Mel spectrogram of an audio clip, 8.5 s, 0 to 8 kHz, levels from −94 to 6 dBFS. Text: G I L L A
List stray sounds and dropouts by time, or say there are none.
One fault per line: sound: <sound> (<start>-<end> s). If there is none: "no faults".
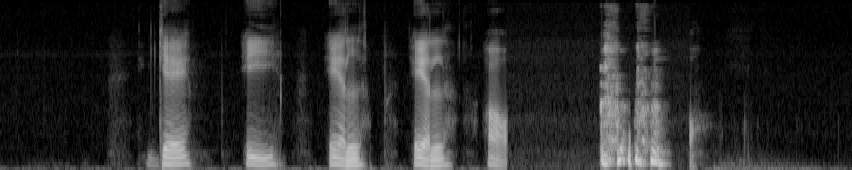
sound: laugh (6.0-6.7 s)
